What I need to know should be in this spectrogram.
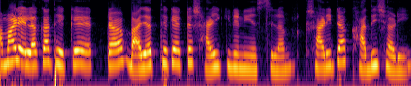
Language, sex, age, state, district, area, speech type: Bengali, female, 30-45, West Bengal, South 24 Parganas, rural, spontaneous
